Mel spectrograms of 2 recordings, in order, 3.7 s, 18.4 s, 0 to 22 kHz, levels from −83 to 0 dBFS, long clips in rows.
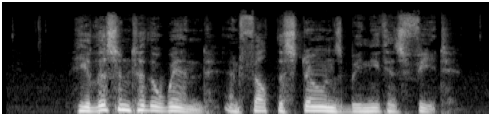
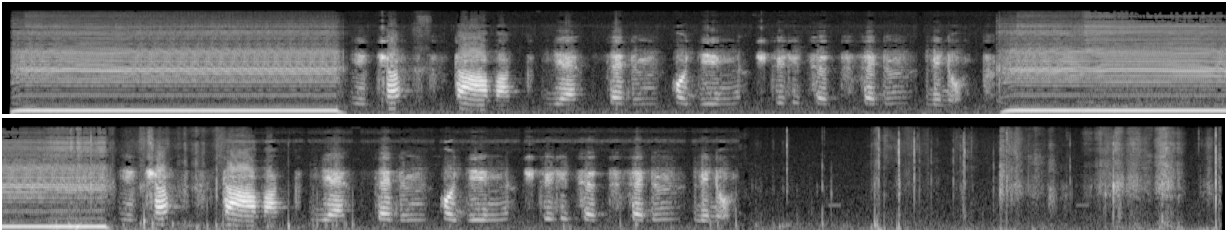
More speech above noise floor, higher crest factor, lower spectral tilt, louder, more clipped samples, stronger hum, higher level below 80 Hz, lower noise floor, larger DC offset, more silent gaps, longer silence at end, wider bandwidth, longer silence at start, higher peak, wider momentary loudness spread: first, 44 dB vs 26 dB; about the same, 14 dB vs 16 dB; first, -6.5 dB/octave vs -3.5 dB/octave; about the same, -16 LUFS vs -14 LUFS; neither; neither; about the same, -42 dBFS vs -46 dBFS; first, -60 dBFS vs -40 dBFS; neither; neither; first, 0.35 s vs 0.05 s; second, 14 kHz vs 16 kHz; first, 0.55 s vs 0.05 s; about the same, -2 dBFS vs 0 dBFS; second, 11 LU vs 16 LU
